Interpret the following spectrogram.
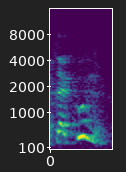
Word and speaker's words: Takoum: Elle dit pas le nom parce qu'elle n'arrive pas à le prononcer. C'est le Takoum.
